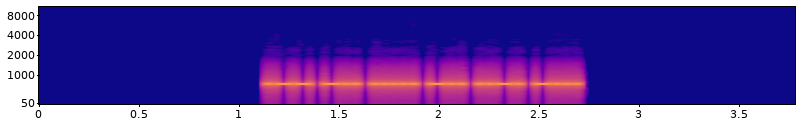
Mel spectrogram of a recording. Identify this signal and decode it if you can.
Morse code, heard as a keyed tone, about 49 wpm, 700 Hz. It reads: WD5DFB
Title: USA Call Signs 50wpm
